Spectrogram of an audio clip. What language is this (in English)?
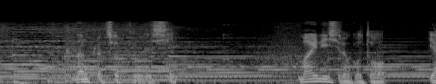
Japanese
